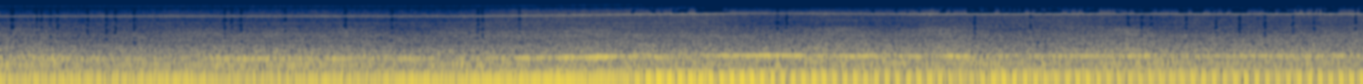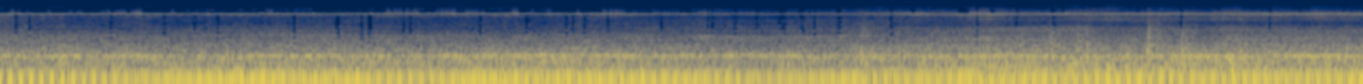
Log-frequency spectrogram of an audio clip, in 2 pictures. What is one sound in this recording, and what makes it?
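A diesel locomotive engine hums and whines steadily close by, rising in pitch as it pulls away.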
